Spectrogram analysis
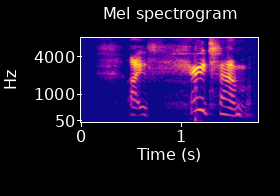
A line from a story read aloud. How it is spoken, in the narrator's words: she said through clenched teeth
